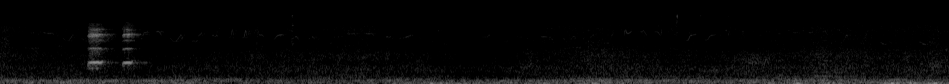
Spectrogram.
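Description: A bird gives two short, loud calls about a second in, a third of a second apart. Faint chirping from small birds and a low steady rumble fill the rest.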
